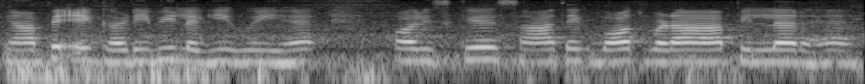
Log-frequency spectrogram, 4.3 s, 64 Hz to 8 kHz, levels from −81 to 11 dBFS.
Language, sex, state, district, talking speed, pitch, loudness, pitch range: Hindi, female, Chandigarh, Chandigarh, 220 wpm, 230 Hz, -16 LUFS, 225-240 Hz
